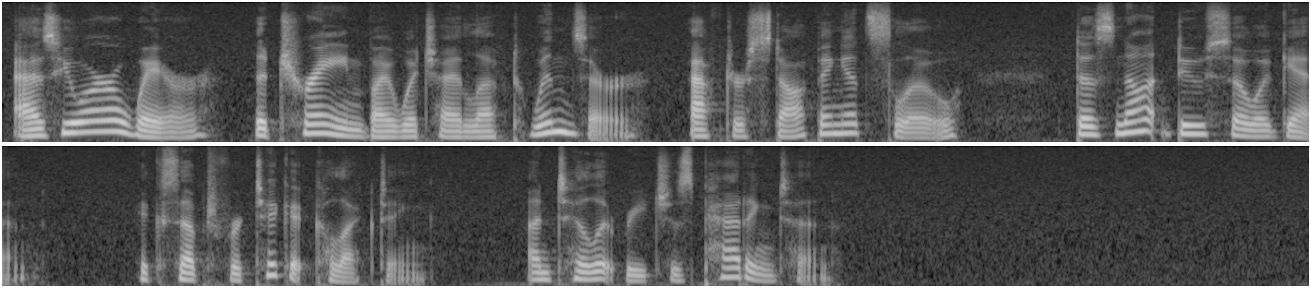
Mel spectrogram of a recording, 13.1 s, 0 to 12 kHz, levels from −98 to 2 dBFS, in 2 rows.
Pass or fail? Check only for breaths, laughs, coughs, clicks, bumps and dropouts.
pass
